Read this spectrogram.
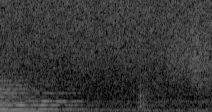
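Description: An accordion holds a final chord and then stops.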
